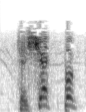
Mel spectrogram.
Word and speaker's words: Teshekpuk: Teshekpuk Lake in northern Alaska, it's pronounced T-E-S-H-E-K-P-U-K.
